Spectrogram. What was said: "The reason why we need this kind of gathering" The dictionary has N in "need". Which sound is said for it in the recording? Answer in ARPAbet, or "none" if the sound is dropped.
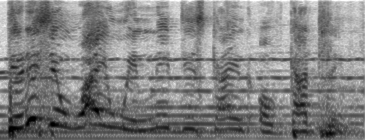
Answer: L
